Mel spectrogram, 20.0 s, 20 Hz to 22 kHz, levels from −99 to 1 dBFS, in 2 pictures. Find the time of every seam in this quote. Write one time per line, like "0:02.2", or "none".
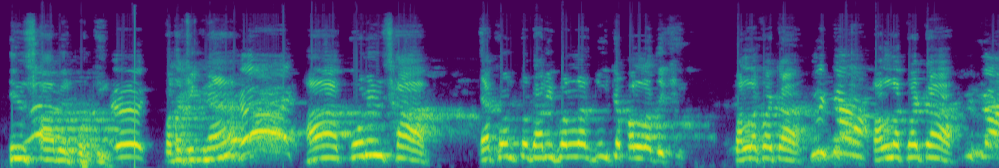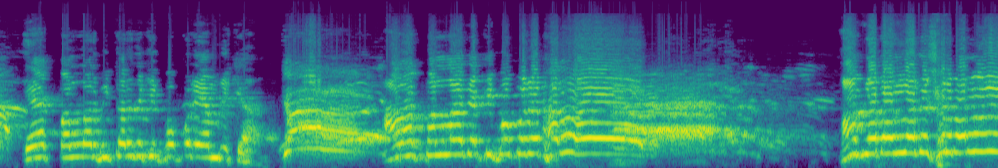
none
